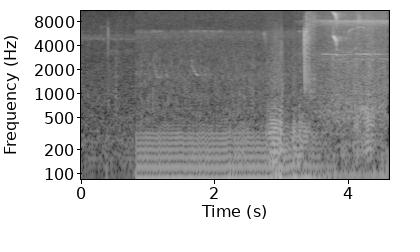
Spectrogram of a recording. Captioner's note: bird chirping; bird wings flapping; bird chirping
